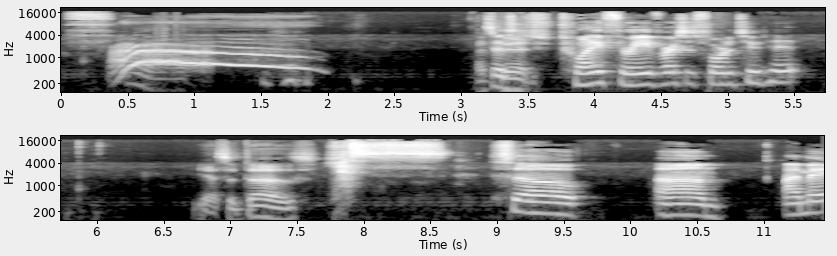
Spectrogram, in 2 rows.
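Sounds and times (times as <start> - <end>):
person's voice imitating the howl of a tempest: 0.2 - 2.0
speech: 3.2 - 5.6, 6.8 - 7.9, 9.1 - 11.4.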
